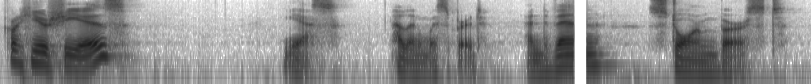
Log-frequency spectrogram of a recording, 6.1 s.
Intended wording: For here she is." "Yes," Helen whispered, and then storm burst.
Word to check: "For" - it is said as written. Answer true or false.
true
